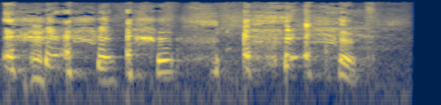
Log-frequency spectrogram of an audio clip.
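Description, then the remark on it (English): A fairly loud run of coughs: a rapid series of harsh, throaty bursts lasting under three seconds, with a bit of throat clearing mixed in, and no talking. “Tell us what it did, please, while I cough.”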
